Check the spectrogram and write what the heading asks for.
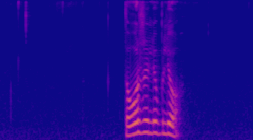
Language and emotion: Russian, positive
